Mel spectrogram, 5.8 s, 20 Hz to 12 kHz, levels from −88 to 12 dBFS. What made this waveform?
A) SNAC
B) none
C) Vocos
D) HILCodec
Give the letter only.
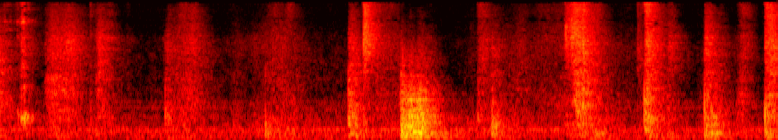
C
